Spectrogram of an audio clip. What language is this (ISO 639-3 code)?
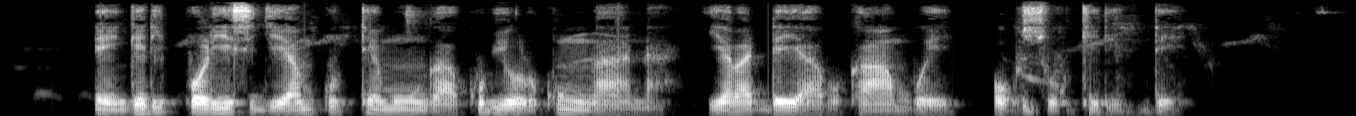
lug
